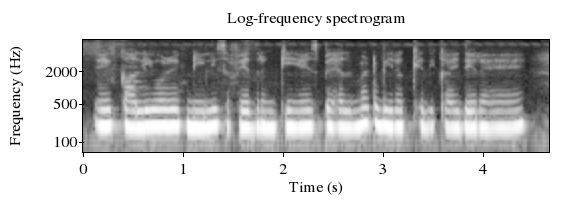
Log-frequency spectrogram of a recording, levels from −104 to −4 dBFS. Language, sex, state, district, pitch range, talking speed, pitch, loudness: Hindi, female, Uttar Pradesh, Lalitpur, 190-200 Hz, 220 wpm, 195 Hz, -11 LUFS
